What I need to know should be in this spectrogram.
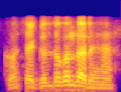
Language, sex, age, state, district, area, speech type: Hindi, male, 60+, Bihar, Begusarai, rural, conversation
